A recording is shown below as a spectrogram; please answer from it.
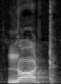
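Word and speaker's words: knot: इसको इंग्लिश बोलते हैं नोट के नॉट यह के साइलेंट वर्ड एंड स्टे गांठ दार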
